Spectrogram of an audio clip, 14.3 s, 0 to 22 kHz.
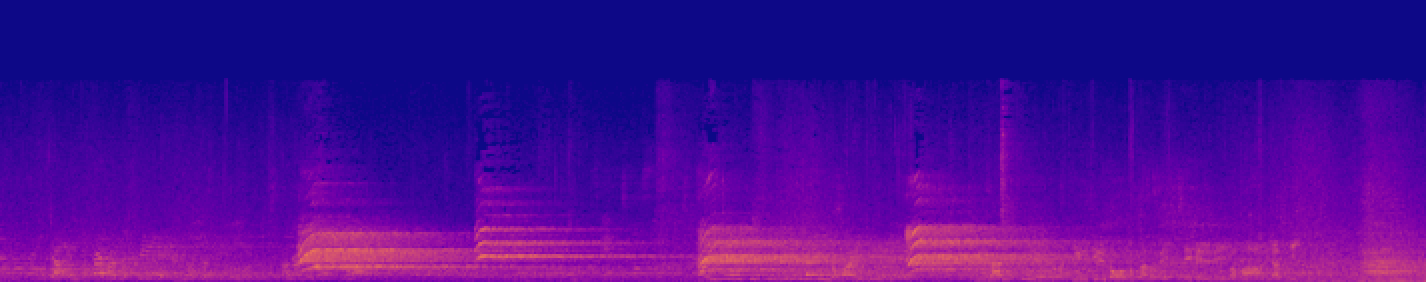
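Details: Beluga during a training session featuring Nana and Niko at Port of Nagoya Public Aquarium, 7 October 2018: four loud harmonic squealing calls, each held about two seconds, over a steady indoor murmur of background voices.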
